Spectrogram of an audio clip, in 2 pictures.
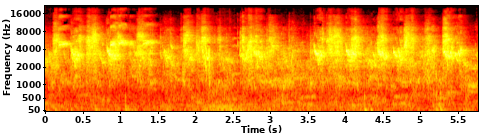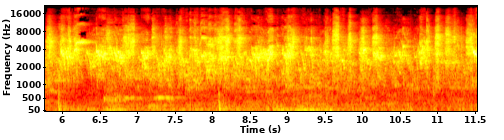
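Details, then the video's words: Many pet budgies chattering at once: long, unbroken, high-pitched warbling with harsh squawks and sharp chirps mixed in, loud and even across eleven seconds. "Budgies singing | Budgies sounds | Budgies talking | Budgies chirping sounds"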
